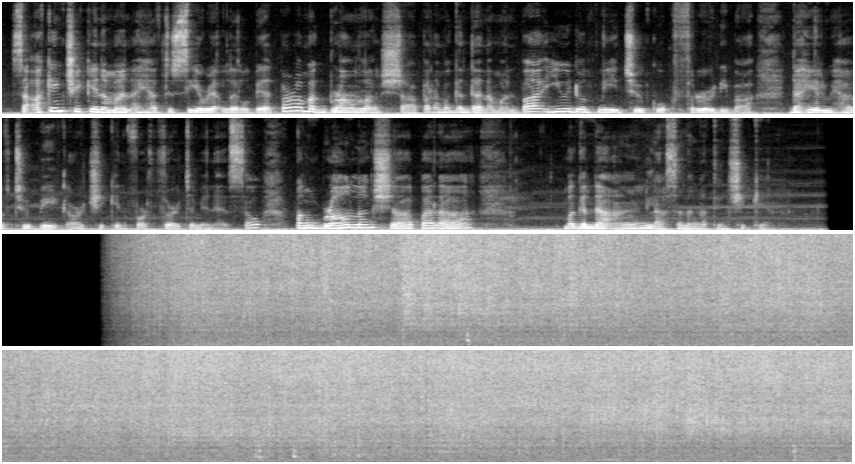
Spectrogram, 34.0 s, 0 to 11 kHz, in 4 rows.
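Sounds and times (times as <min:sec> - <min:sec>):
chicken sizzling in frying pan: 0:18.0 - 0:34.0.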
